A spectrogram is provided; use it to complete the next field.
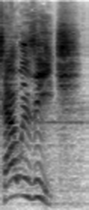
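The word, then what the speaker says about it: Taoiseach: to pronounce these words the towish towers each there we go it's the towers each that makes a little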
